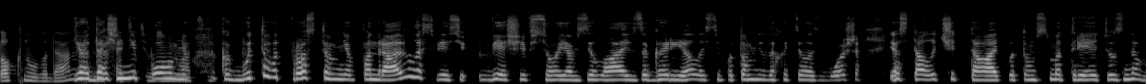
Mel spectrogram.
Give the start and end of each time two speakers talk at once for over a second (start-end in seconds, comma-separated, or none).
0.7-2.1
